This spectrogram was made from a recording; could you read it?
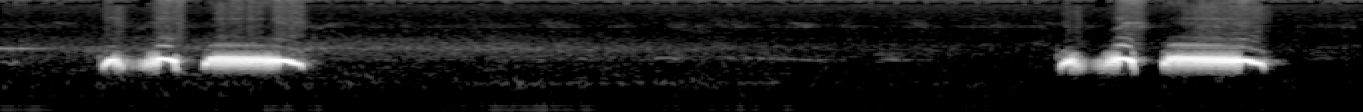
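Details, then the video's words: Spotted dove kept as a decoy, cooing so that wild doves answer: a low phrase of two quick hooting notes and a drawn-out vibrating coo, repeated after about four seconds of quiet. "Chim Cu Mồi Thúc Gù/ muốn chim bổi nhanh nổi và gáy nhiều"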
